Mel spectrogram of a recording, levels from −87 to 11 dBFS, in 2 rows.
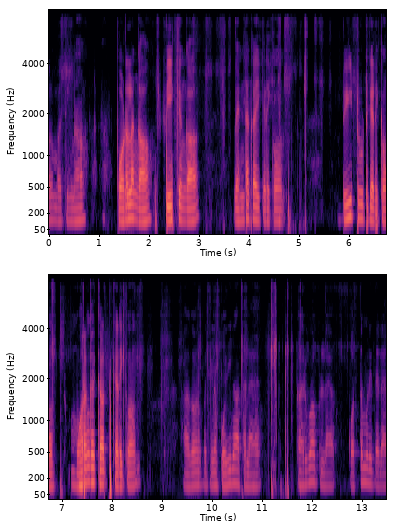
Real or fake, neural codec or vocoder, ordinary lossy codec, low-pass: fake; autoencoder, 48 kHz, 128 numbers a frame, DAC-VAE, trained on Japanese speech; none; 7.2 kHz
